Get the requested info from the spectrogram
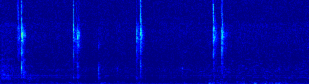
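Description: Near silence, broken by a handful of faint, short, scattered clicks of computer input.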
